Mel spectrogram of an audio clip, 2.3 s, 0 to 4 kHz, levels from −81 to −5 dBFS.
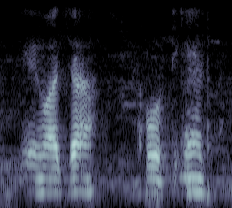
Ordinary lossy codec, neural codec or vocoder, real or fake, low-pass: AAC, 24 kbps; codec, 16 kHz in and 24 kHz out, 1.1 kbps, FireRedTTS-2 codec; fake; 3.6 kHz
